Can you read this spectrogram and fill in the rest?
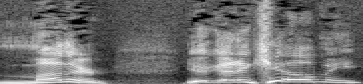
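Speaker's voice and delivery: put-on very high, screamed-out cry. Speaker retells yelling out to Mother: retelling a yell. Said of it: "And I yelled".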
